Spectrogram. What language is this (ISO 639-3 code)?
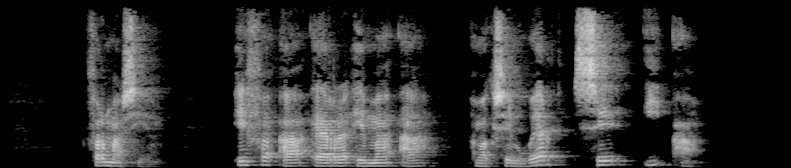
cat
